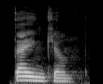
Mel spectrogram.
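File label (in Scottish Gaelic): "daingeann", Scottish Gaelic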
